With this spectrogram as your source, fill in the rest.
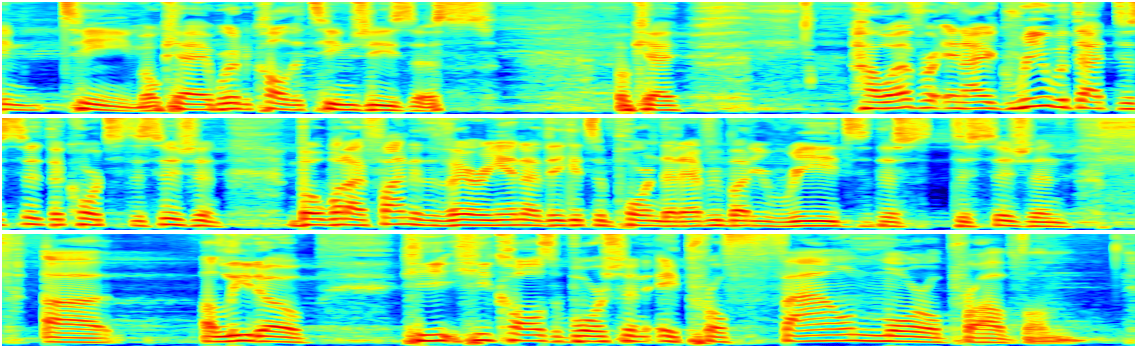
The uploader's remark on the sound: Recorded Live at Capital Church in Meridian, Idaho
